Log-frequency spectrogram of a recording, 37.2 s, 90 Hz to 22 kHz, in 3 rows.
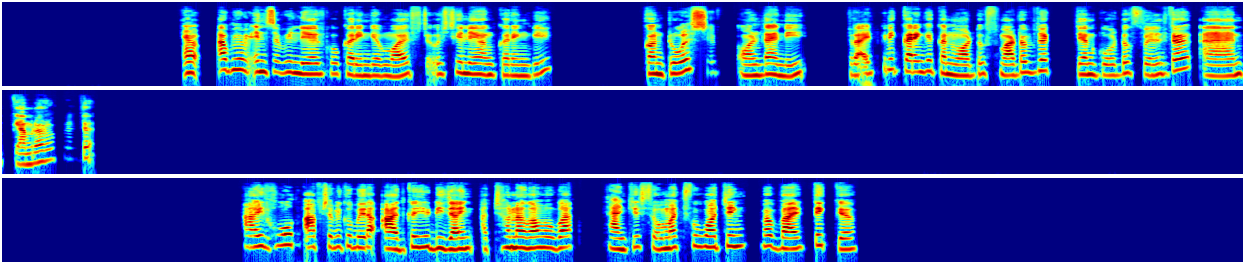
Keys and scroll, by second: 7.4 ctrl+alt+shift+e.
